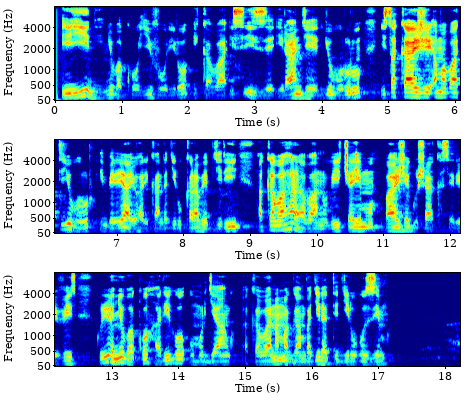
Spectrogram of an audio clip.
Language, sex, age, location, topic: Kinyarwanda, male, 25-35, Nyagatare, health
